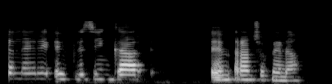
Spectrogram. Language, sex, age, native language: Icelandic, female, 30-39, Icelandic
